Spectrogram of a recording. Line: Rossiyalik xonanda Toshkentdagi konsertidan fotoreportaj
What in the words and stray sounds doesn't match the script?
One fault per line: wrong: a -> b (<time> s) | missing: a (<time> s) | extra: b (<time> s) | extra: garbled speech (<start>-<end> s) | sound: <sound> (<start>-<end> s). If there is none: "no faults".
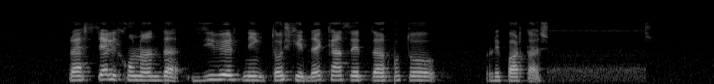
extra: Zivert'ning (2.0 s)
